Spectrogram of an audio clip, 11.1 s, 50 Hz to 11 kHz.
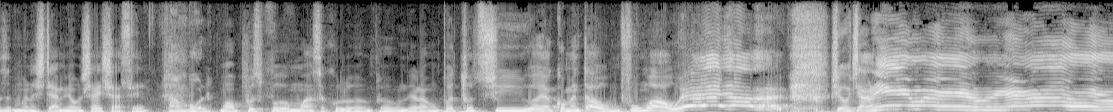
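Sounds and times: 
speech: 0:00.0 - 0:11.1
adult voice imitating a crying baby: 0:06.8 - 0:08.0, 0:09.0 - 0:11.1.

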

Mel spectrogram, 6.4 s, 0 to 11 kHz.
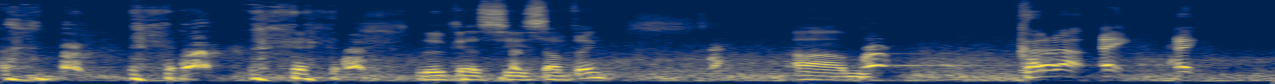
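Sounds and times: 
laughter: 0:00.0 - 0:02.3
dog barking and yipping: 0:00.3 - 0:02.8, 0:04.3 - 0:04.8
speech: 0:00.8 - 0:06.2.

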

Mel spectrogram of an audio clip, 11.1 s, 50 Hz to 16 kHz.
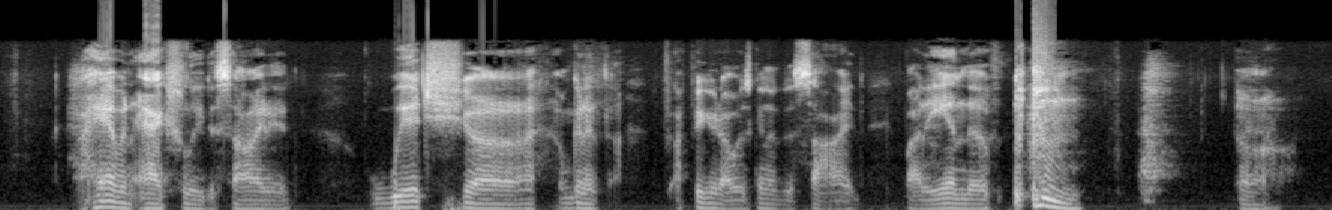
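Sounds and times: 
speech: 0:00.8 - 0:02.5, 0:03.1 - 0:10.7
small dog coughing: 0:08.4 - 0:09.8.

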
